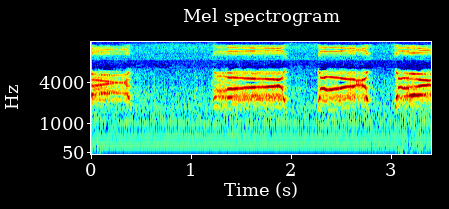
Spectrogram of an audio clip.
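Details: Osprey calling at evening feeding time, Port Lincoln, Australia, 9 October 2020: loud, strained, whistled wheezes, each held for about half a second, repeated three times in quick succession over a quiet background hum.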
